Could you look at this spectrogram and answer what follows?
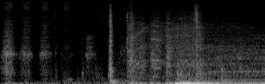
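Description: A Fiat Panda with a newly replaced clutch slave cylinder cranks briefly and its engine catches, rising into a low, steady idle rumble, close and alone.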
